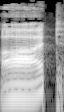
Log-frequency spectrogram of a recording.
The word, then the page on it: a't: Mi'gmaq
